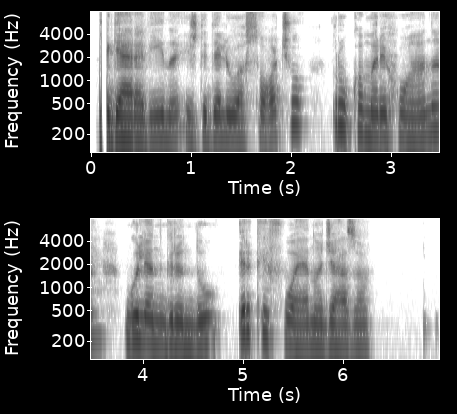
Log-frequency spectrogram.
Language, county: Lithuanian, Klaipėda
